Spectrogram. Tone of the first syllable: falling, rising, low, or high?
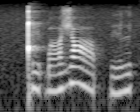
low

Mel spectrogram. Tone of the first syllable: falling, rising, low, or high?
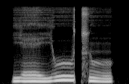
low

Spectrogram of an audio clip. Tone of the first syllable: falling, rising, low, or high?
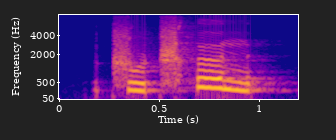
low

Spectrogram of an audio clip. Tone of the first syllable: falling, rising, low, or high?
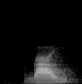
rising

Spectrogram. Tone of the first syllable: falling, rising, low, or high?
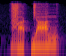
low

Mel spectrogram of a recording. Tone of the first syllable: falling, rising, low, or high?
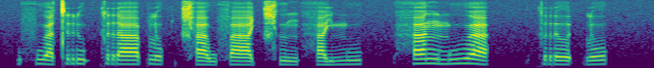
low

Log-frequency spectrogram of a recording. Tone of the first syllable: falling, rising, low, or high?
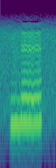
high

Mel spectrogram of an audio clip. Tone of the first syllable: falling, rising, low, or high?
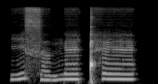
rising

